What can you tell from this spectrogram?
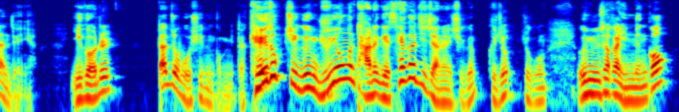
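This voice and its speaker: Animated Korean woman English teacher. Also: low voice. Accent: Korean, with English example phrases. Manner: animated, acts out quoted dialogue in exaggerated tones. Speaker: TOEIC English instructor. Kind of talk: lively lecture.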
